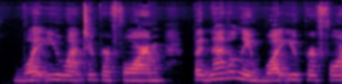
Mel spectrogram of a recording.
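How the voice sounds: This is a natural reading voice. It is the only thing on the clip.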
